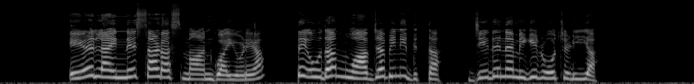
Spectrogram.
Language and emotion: Dogri, angry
